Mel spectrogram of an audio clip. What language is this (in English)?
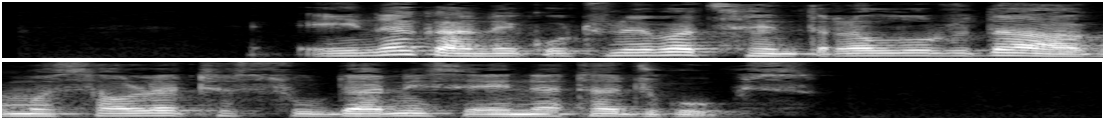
Georgian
